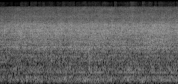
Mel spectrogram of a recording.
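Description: Glass jars of homemade jam boiling in a water bath canner, a steady, dense rushing hiss of rolling boiling water, close and constant with no breaks.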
